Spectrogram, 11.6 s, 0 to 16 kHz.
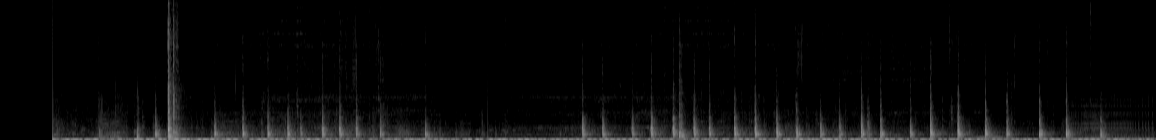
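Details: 2015 Triumph Speed Triple 1050R: sharp regular clicking about three per second over low rumble; cause was a loose front sprocket nut, cured with a new drive set.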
